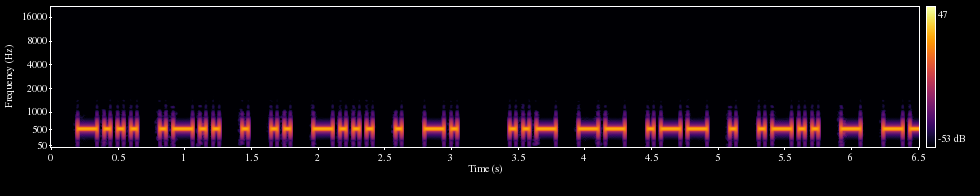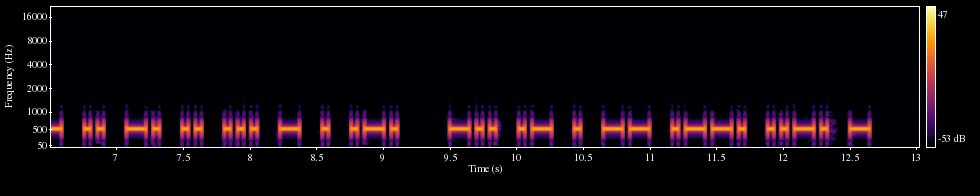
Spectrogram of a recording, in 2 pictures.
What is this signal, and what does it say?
Morse code, heard as a keyed tone, about 24 wpm, 530 Hz. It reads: BLEIBEN UMWELTMINISTER DAEMPFT
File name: daily / 23wpm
